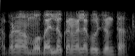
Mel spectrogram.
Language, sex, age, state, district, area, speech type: Odia, male, 18-30, Odisha, Cuttack, urban, conversation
